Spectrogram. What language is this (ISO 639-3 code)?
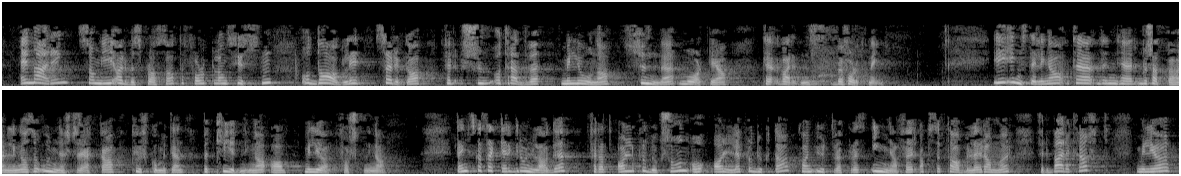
nob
